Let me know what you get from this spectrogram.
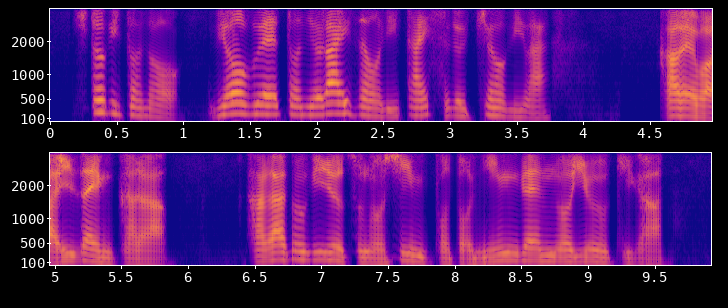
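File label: Japanese speech, TWELP 700 bps vocoder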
